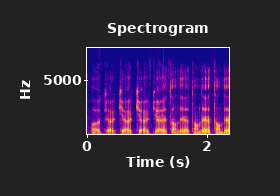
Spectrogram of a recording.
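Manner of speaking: tense whispered ok, ok; whispering. Real, not acted. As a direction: whisper it under breath, tense.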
